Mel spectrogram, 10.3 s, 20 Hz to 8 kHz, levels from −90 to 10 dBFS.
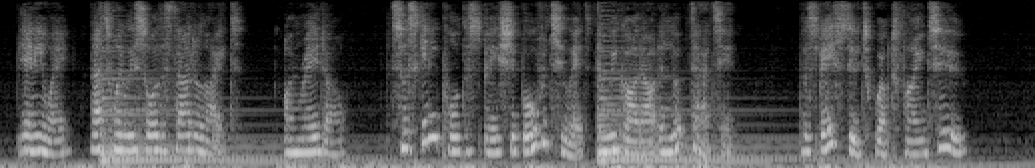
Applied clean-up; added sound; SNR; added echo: none; Acoustic guitar / Strum; 10 dB; reverberation time 0.2 s.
